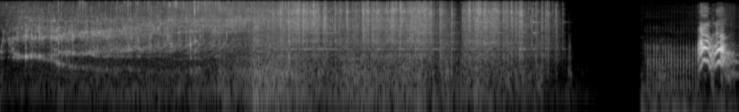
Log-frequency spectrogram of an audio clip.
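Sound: dogs barking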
